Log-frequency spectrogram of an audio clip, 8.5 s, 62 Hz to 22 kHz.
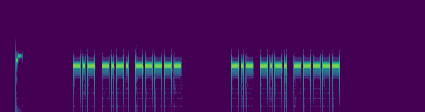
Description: Morse code, heard as a keyed tone, about 25 wpm, 700 Hz. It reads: KC0 KC0
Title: USA Call Sign Prefixes - Repeated 2x - 25wpm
